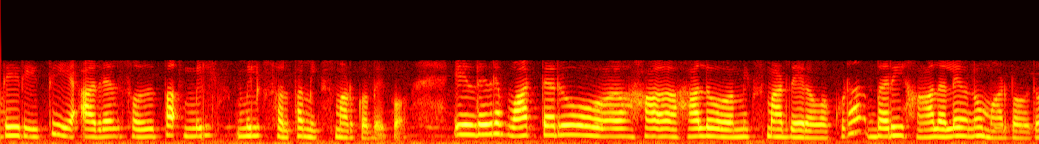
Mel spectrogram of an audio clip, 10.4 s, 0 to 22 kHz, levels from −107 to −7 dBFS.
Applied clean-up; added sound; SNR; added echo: none; none; none; none.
